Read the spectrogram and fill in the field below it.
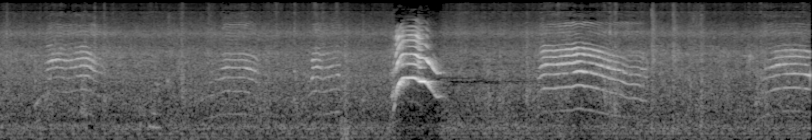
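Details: Pet cat meowing repeatedly indoors, five high arching cries spaced about one to two seconds apart, one louder and sharply rising and falling, with faint room noise between calls.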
